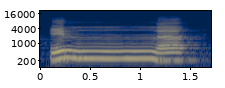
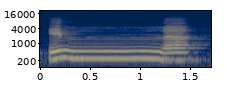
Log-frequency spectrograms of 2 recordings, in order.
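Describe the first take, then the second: The two takes are said the same way.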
